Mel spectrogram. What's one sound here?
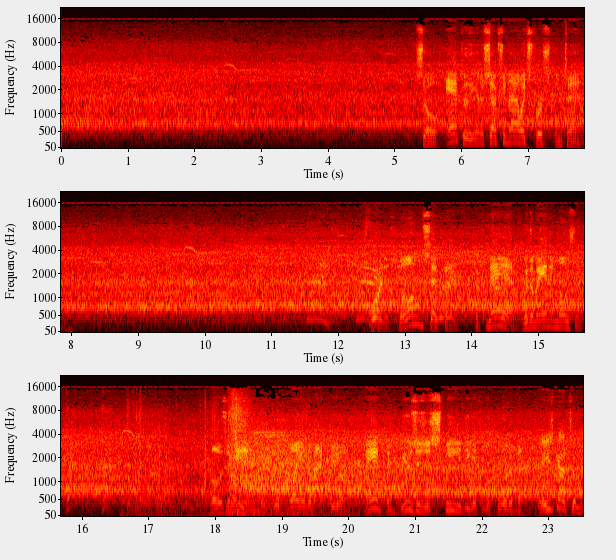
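A large crowd roars steadily in a stadium, swelling louder near the end.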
